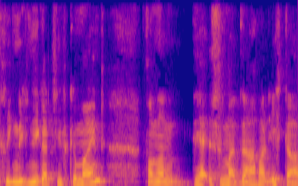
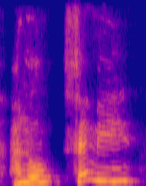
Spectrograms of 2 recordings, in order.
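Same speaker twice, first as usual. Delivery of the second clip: hyped host greeting; 11 semitones higher, slower than usual. Real, not acted. Host hypes up guest.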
